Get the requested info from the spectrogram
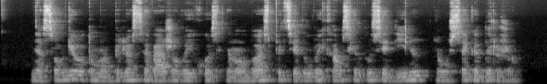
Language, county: Lithuanian, Kaunas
